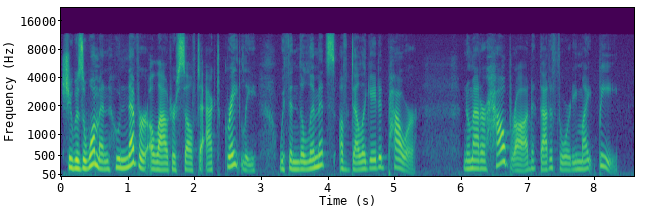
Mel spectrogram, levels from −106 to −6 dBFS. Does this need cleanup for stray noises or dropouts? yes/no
no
